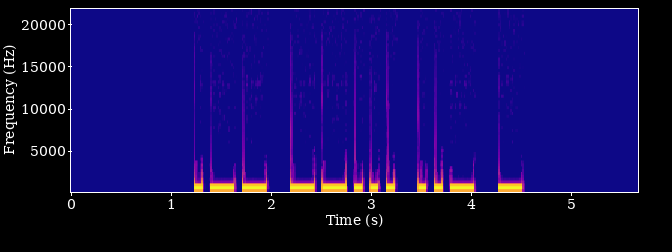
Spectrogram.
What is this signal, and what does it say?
Morse code, heard as a keyed tone, about 15 wpm, 700 Hz. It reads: W7UT
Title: Easy Call Signs Repeated 3x - 15wpm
